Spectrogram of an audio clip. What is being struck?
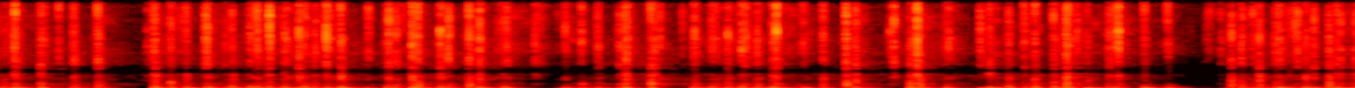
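Plastic laptop keyboard.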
